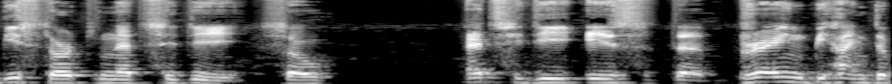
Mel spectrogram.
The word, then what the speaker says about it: etcd: you pronounce it cuz you cannot say etcd because it diminish the meaning of it it's not the product that Deb right it has to be at CD so yeah you can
